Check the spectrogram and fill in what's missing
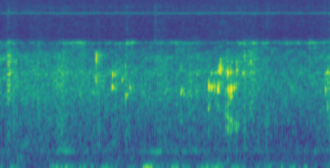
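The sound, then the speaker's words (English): Burgundy wine trickles and splashes softly into a goblet, a quiet pour with small gurgles and drips and no voices. “You'll have to pour the wine yourself,”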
